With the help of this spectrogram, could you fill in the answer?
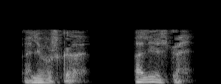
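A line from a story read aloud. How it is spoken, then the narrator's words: Confused muttering. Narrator (Russian): растерянно бормотал человек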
